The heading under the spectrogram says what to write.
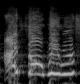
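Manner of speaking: high, loud hurt whine; mock wounded plea. To Barb's grandson in the car, a high hurt whine. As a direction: whine it up high like a betrayed friend. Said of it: "I was like".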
